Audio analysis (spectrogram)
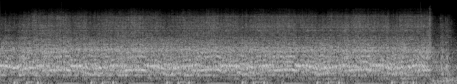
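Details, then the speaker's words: A 1949 Ford farm-find truck, fed from a 12V jump pack wired negative ground straight to the starter with the solenoid suspected bad, gives an even, rhythmic starter churn for about four seconds. The engine cranks freely and isn't seized as feared. "she [ __ ] cranks which is amazing I thought it was locked up for some [ __ ] reason"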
